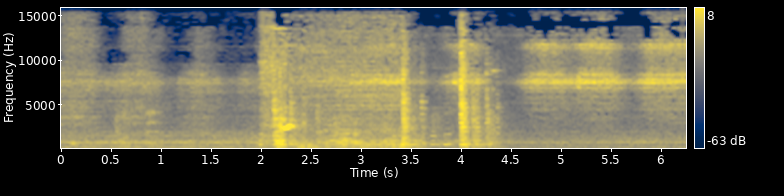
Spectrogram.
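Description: Interior of a Kintetsu local train standing at a station, with the steady hum of the car's equipment. About two seconds in, a louder burst of hissing and rumbling with a few sharp knocks lasts for a couple of seconds, then the hum goes on.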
